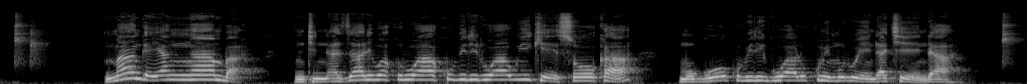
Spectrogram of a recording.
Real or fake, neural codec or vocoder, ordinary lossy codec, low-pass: real; none; none; none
